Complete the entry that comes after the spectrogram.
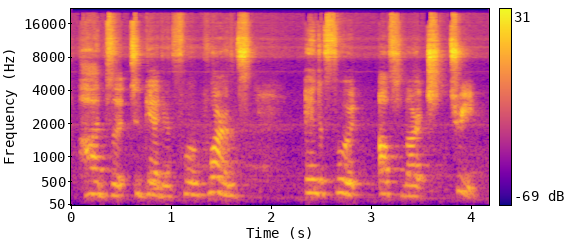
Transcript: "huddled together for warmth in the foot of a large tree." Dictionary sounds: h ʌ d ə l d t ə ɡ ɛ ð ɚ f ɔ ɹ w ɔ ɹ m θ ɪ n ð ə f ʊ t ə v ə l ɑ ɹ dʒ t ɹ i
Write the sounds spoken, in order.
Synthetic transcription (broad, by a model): h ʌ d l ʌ t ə ɡ ɛ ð ɚ f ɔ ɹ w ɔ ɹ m s ɪ n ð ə f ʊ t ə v l ɑ ɹ dʒ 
